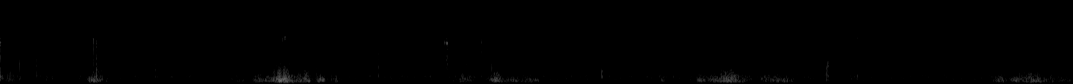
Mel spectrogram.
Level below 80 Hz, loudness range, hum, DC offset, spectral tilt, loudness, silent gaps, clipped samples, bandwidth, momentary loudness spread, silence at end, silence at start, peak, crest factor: under -90 dBFS; 6 LU; none; under 0.1%; -6 dB/octave; -61 LUFS; none; under 0.1%; 4 kHz; 16 LU; 0 s; 0 s; -36 dBFS; 28 dB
